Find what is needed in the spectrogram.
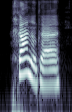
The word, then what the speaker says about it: Chanukah: Yeah, so Hanukkah has the H sound at the beginning, and the H sound written in what I grew up calling Heblish, which is Hebrew Romanized, where it's written in the ABCs, basically, is CH. So you say, so if we want to traditionally pronounce Chanukah, it would be spelled CHA. Chanukah.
